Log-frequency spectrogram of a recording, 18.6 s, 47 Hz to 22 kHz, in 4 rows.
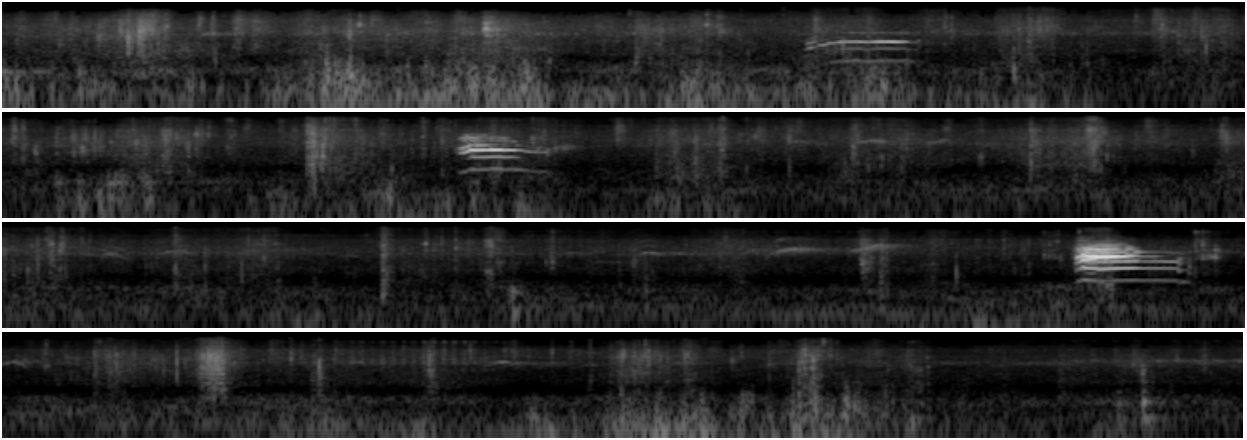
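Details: Frail orange tabby stray discovered on a cat island, recorded on a GoPro HERO8, gives three clear tonal meows, each bending slightly in pitch, spaced several seconds apart, over scuffing footsteps and low outdoor rumble.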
